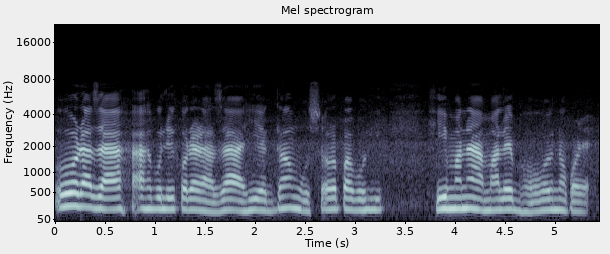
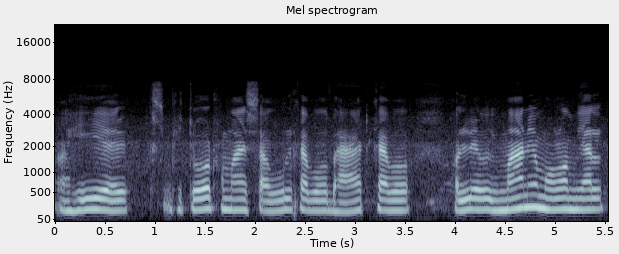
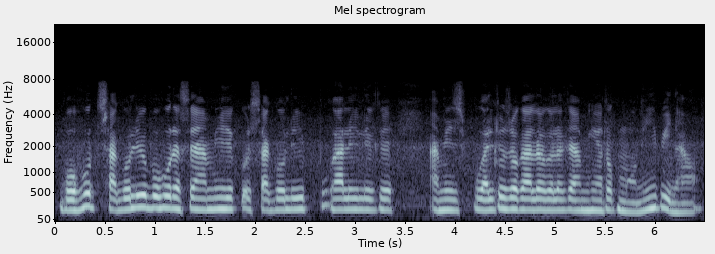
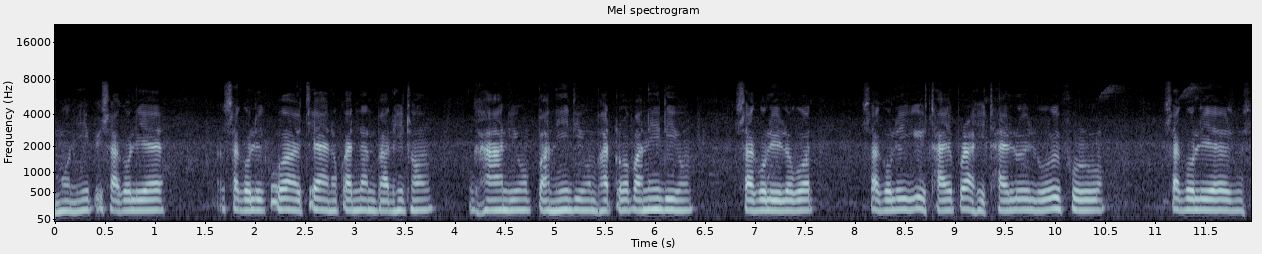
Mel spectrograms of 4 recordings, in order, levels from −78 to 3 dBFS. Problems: background sounds at intervals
